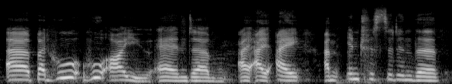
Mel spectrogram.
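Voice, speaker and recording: A woman hosting a live interview at a design festival, playful and halting, often repeating words as she speaks. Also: medium pitch, animated. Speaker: podcast host. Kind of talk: casual interview chat. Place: festival venue, recorded live.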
